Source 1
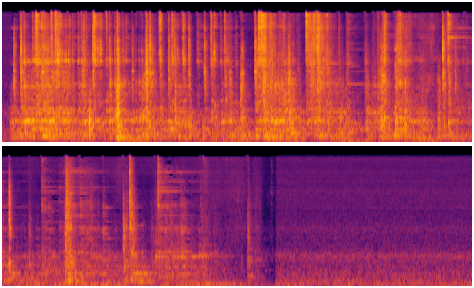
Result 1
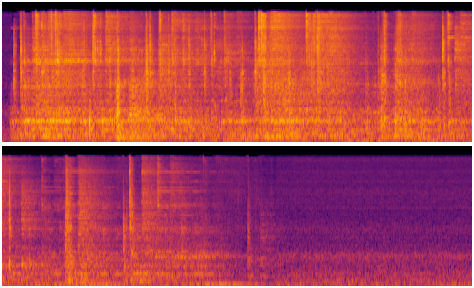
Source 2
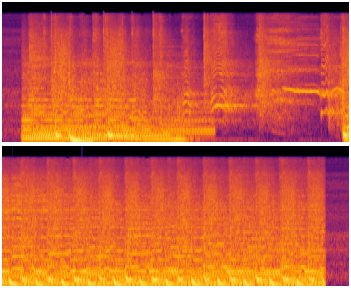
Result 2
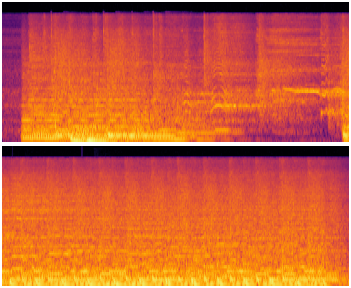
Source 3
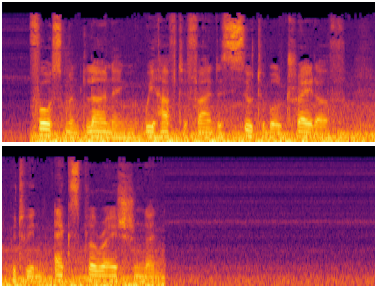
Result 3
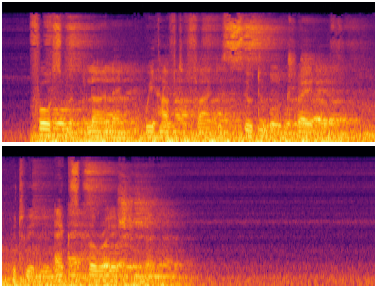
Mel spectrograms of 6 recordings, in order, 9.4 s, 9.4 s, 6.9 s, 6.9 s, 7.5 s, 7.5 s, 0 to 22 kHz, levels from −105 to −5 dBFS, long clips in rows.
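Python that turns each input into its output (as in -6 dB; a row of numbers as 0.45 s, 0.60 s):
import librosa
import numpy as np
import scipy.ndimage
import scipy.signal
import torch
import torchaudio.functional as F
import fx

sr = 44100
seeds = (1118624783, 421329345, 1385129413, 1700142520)

y = fx.rev_plate(x, sr, seeds[0], rt60_s=0.9, hf_ratio=0.9, predelay_ms=115, drr_db=2.5)
y = y * 10.0 ** (-1.0 / 20.0)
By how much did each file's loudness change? +0.5 LU, +1.0 LU, +1.0 LU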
